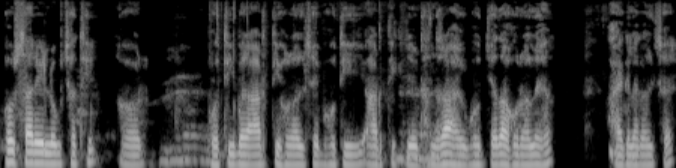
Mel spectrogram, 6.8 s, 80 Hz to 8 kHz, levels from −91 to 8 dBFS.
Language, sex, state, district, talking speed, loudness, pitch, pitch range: Maithili, male, Bihar, Samastipur, 230 wpm, -25 LUFS, 130 Hz, 125-140 Hz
